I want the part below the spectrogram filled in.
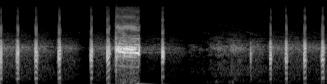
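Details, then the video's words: Red junglefowl hen giving spaced, sharp clucks with one loud, harsh, raspy squawk in the middle. The clucking resumes faster after a short lull over faint background hiss. "Suab poj qaib qus see zoo heev"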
